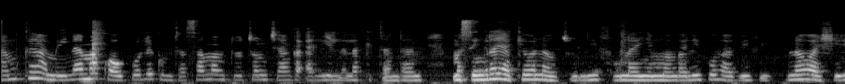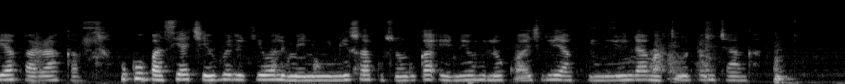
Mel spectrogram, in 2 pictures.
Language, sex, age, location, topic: Swahili, female, 18-24, Nairobi, health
